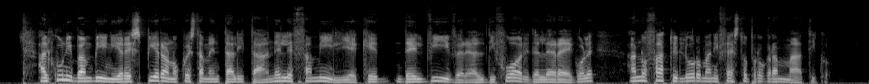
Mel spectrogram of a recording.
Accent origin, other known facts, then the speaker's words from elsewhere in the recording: Friuli-Venezia Giulia, Italy; sono friulana e la cultura mezzadra della parsimonia è nel mio DNA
